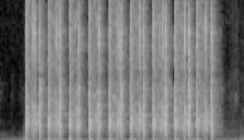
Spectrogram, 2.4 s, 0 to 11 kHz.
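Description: Rapid dry-fire trigger clicks from an AR-15 fitted with a Mantis Blackbeard auto-reset system, which resets the trigger after each pull so it can be pulled again at once without live ammunition. A quick even string of sharp clicks, several a second, starting just after a short pause.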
